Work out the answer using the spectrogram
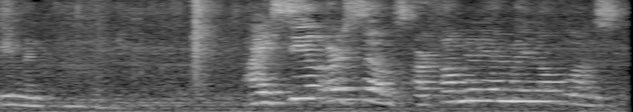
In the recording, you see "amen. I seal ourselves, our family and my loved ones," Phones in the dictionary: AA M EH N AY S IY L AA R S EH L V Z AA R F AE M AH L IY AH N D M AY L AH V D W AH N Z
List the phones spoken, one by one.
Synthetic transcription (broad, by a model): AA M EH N AY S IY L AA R S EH L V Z AA R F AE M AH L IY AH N M AY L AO D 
